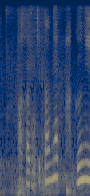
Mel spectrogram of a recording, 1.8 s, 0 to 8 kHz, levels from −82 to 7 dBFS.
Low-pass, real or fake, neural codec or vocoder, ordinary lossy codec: 7.2 kHz; fake; codec, 24 kHz, 0.9 kbps, WavTokenizer, large speech release; none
